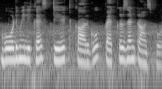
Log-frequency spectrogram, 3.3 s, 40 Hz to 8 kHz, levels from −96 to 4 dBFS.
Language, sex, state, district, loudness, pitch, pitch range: Hindi, female, Punjab, Pathankot, -15 LUFS, 225 Hz, 200-235 Hz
